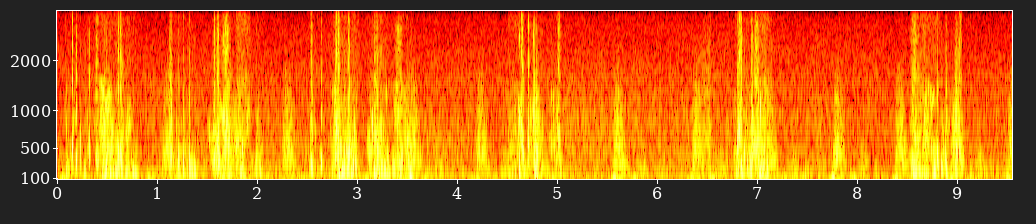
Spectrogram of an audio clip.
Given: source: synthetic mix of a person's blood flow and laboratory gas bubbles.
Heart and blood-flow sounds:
Doppler ultrasound of blood flow; subclavian vein
0.08-0.83 s: bubbles
1.16-1.43 s: bubbles
1.49-1.94 s: bubbles
1.98-2.08 s: bubbles
2.50-2.68 s: bubbles
2.71-3.02 s: bubbles
3.08-3.59 s: bubbles
4.49-5.08 s: bubbles
6.76-7.15 s: bubbles
8.51-9.07 s: bubbles
From the record:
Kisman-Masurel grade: 333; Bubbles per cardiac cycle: rolling drumbeat, 9 or more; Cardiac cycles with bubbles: 50 to 99%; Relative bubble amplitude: loud (0.450 to 0.775); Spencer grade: 3 (all of the cardiac periods contain showers or single bubble signals, but not dominating or overriding the cardiac motion signals); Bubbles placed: anywhere in the cardiac cycle

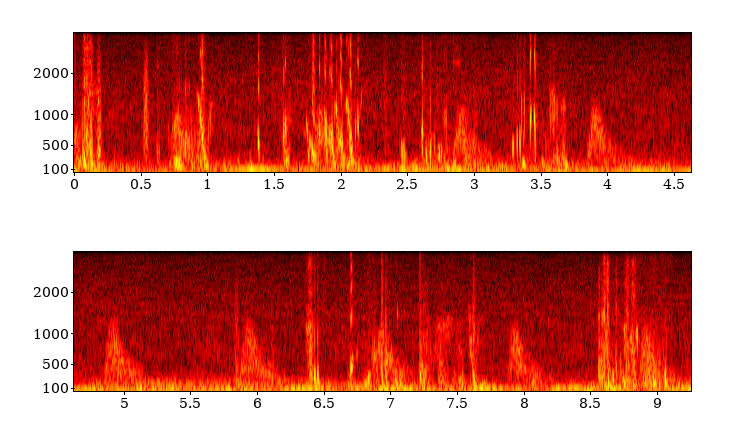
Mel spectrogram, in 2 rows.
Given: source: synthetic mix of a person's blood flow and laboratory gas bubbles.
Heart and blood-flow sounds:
Doppler ultrasound of blood flow; subclavian vein
0.00-0.22 s: bubbles
0.62-1.06 s: bubbles
1.34-1.43 s: bubbles
1.54-1.65 s: bubbles
1.71-2.17 s: bubbles
2.43-2.51 s: bubbles
2.58-3.03 s: bubbles
3.26-3.76 s: bubbles
6.35-6.51 s: bubbles
6.67-6.76 s: bubbles
6.79-7.12 s: bubbles
7.22-7.69 s: bubbles
8.53-9.12 s: bubbles
From the record:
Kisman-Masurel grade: 233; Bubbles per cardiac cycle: several, 3 to 8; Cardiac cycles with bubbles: 50 to 99%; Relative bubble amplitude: loud (0.450 to 0.775); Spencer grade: 3 (all of the cardiac periods contain showers or single bubble signals, but not dominating or overriding the cardiac motion signals); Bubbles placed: anywhere in the cardiac cycle

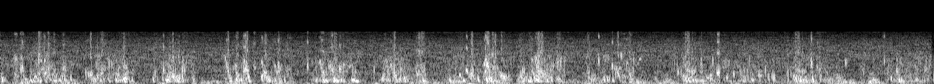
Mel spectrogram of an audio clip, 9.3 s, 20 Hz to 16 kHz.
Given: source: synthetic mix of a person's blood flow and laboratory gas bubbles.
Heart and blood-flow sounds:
Doppler ultrasound of blood flow; precordium
0.00-0.79 s: bubbles
0.85-1.38 s: bubbles
1.50-1.98 s: bubbles
2.21-2.96 s: bubbles
3.04-3.65 s: bubbles
3.70-4.29 s: bubbles
4.43-5.68 s: bubbles
5.79-6.42 s: bubbles
6.70-7.78 s: bubbles
7.84-8.52 s: bubbles
8.79-9.35 s: bubbles
From the record:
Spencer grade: 4 (maximum detectable bubble signal sounding continuously throughout systole and diastole of every cardiac period, and overriding the amplitude of the normal cardiac signals); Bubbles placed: anywhere in the cardiac cycle

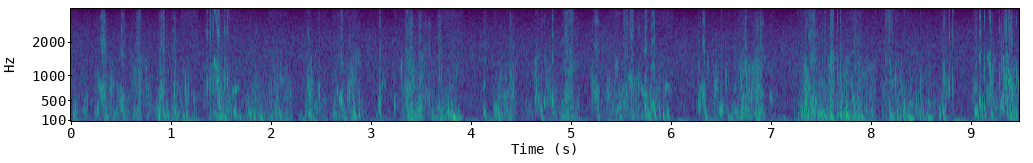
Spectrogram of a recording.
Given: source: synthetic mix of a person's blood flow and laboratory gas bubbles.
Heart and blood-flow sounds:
Doppler ultrasound of blood flow; precordium
0.00-0.18 s: bubbles
0.22-1.28 s: bubbles
1.32-2.22 s: bubbles
2.33-2.57 s: bubbles
2.59-2.94 s: bubbles
3.04-3.17 s: bubbles
3.21-3.93 s: bubbles
4.11-5.09 s: bubbles
5.17-5.32 s: bubbles
5.38-6.02 s: bubbles
6.25-6.42 s: bubbles
6.47-7.04 s: bubbles
7.25-8.86 s: bubbles
9.00-9.49 s: bubbles
From the record:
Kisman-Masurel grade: 444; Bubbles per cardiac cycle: continuous sound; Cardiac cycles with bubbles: 100%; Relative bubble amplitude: maximal (0.775 to 0.999); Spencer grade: 4 (maximum detectable bubble signal sounding continuously throughout systole and diastole of every cardiac period, and overriding the amplitude of the normal cardiac signals); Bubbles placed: anywhere in the cardiac cycle

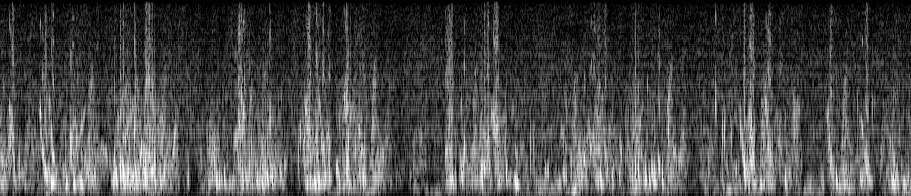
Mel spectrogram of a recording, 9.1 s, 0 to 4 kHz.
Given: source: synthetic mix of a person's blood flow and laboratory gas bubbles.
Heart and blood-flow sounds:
Doppler ultrasound of blood flow; precordium
0.00-0.99 s: bubbles
1.06-1.71 s: bubbles
1.85-1.92 s: bubbles
2.02-2.89 s: bubbles
2.96-3.72 s: bubbles
4.42-5.75 s: bubbles
5.79-6.74 s: bubbles
7.07-8.03 s: bubbles
8.19-8.41 s: bubbles
8.53-8.78 s: bubbles
8.83-9.12 s: bubbles
From the record:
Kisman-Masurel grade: 444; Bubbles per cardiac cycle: continuous sound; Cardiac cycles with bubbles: 100%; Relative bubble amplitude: maximal (0.775 to 0.999); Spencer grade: 4 (maximum detectable bubble signal sounding continuously throughout systole and diastole of every cardiac period, and overriding the amplitude of the normal cardiac signals); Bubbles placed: anywhere in the cardiac cycle

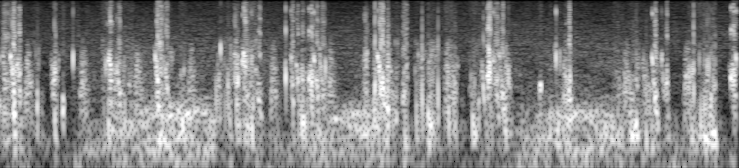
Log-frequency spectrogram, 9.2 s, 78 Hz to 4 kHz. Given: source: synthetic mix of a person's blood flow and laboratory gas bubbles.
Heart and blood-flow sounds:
Doppler ultrasound of blood flow; subclavian vein
0.00-0.37 s: bubbles
0.46-0.55 s: bubbles
0.66-0.88 s: bubbles
0.93-0.99 s: bubbles
1.30-1.72 s: bubbles
1.95-2.25 s: bubbles
2.28-2.38 s: bubbles
2.71-3.35 s: bubbles
3.58-4.15 s: bubbles
4.56-5.18 s: bubbles
5.21-5.56 s: bubbles
5.59-5.78 s: bubbles
5.90-6.44 s: bubbles
6.75-6.83 s: bubbles
6.89-7.22 s: bubbles
7.70-7.84 s: bubbles
7.87-8.43 s: bubbles
8.62-9.03 s: bubbles
9.14-9.25 s: bubbles
From the record:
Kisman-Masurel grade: 243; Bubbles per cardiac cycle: several, 3 to 8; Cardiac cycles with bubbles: 100%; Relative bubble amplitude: loud (0.450 to 0.775); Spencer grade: 3 (all of the cardiac periods contain showers or single bubble signals, but not dominating or overriding the cardiac motion signals); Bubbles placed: anywhere in the cardiac cycle

